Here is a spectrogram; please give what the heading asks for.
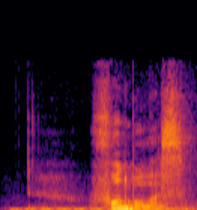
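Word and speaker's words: futbolas: Футболас. Футбол. Ударение обязательно на первый слог.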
